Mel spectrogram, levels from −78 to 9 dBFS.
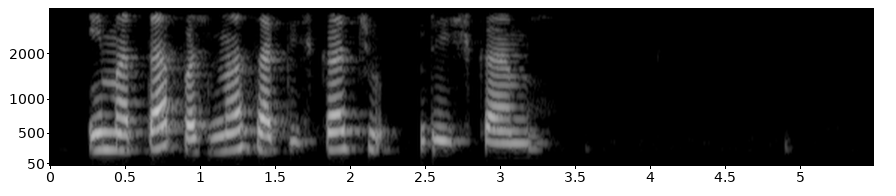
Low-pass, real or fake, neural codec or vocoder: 3.6 kHz; real; none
